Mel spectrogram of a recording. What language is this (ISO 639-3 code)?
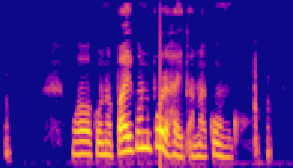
qxp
